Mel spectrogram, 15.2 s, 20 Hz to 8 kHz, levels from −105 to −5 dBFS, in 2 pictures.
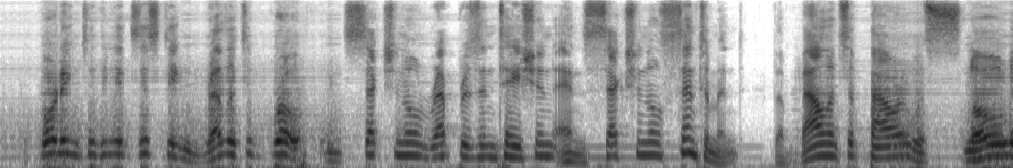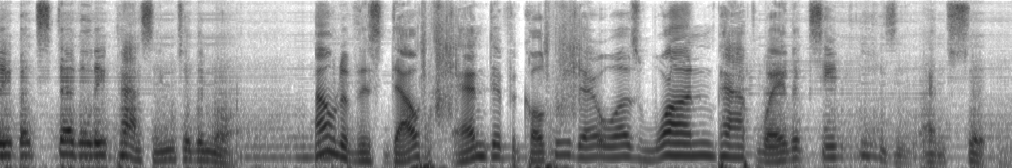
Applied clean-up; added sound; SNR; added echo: neural separator model SepFormer DNS4.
